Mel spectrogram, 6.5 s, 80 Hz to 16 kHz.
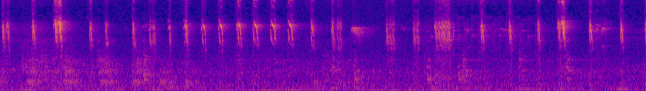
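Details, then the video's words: A Redmi 10 phone captures a young velvet-fronted nuthatch in tembakan, a shooting style: a steady series of high, sharp chips with a quicker run in the middle, then spaced notes. "RAMBATAN PARUH MERAH gacor nembak rapat"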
